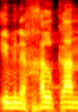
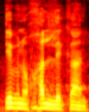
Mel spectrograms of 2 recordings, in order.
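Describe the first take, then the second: First: The name is said with two syllables, Khal-kan. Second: The name is said with three syllables, Khal-li-kan. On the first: The speaker calls it wrong. "ये इब्न खलकान नहीं है" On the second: The speaker calls it right. "बल्कि क्या है"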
